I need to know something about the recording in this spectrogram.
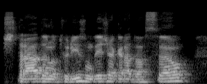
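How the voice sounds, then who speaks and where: A man's voice: mid-range voice, little pitch movement, a little fast, slight background noise. Maranhão-accented man giving an online lecture. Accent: Maranhão Brazilian Portuguese. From Maranhão, Brazil. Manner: polite, hesitant with fillers. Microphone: video call.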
